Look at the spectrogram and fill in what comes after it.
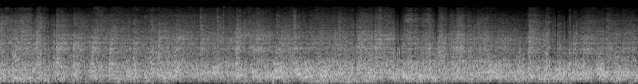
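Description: EMU local train running at speed, heard from on board: steady wheel-and-rail running noise with clickety-clack as the wheels pass over rail joints and points.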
